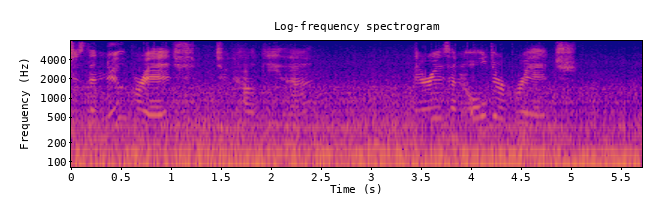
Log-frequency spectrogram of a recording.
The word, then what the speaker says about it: Chalkida: We are getting much closer to Chalkida.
